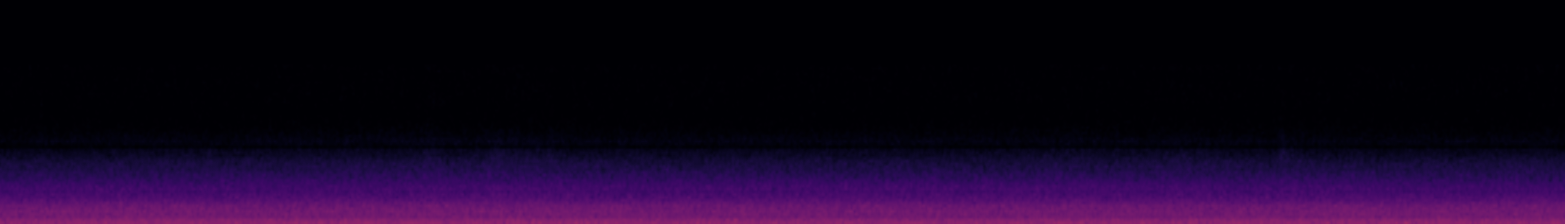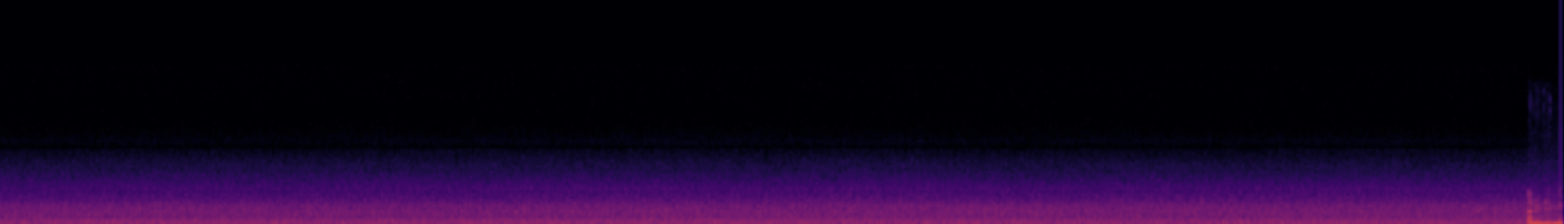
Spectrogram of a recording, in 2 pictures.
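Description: Steady rushing of a creek waterfall: an even hiss of falling water that holds the same level throughout.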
